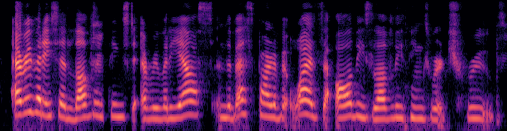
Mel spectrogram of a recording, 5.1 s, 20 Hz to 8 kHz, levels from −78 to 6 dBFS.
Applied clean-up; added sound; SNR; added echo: neural mask model Resemble Enhance denoiser.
